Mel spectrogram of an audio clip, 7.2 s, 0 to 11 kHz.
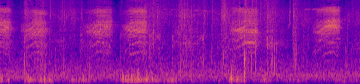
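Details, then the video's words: Loud calls of a Eurasian jay in woodland in mid-April 2024, the bird moving between trees: about five raspy, noisy screeches spread across the recording over rustling, crunching background noise. "Голос сойки"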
